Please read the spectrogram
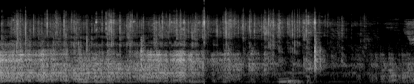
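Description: A toy spinning top rattling and scraping on a grainy tabletop as friction slows it, with a sharp click about three seconds in, after which the sound drops away.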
